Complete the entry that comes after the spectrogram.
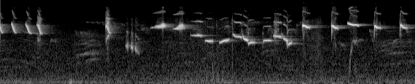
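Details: Mountain leafbird giving quick high chips, then a run of slurred whistles that fall and rise, ending in sharp repeated notes.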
